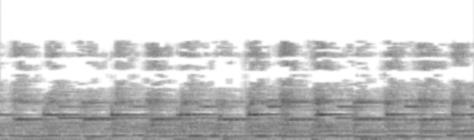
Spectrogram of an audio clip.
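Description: Balinese gamelan gong ensemble playing: bronze metallophones and gongs struck in a fast, even run of notes over a bed of long ringing tones.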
